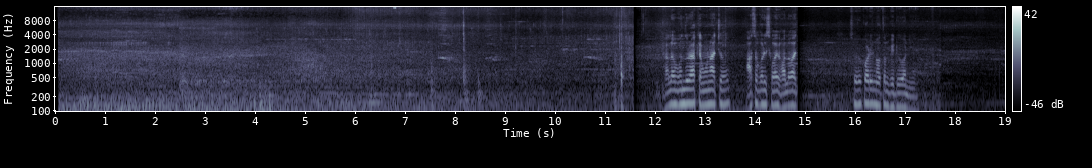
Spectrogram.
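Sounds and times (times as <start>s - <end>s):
car engine rumbling: 0.1s - 19.0s.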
